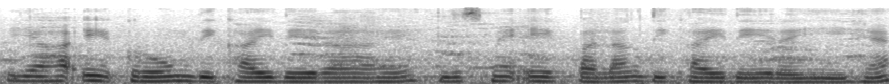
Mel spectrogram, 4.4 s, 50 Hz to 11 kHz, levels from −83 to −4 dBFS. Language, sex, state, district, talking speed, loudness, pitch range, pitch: Hindi, female, Uttar Pradesh, Hamirpur, 190 wpm, -25 LUFS, 160-185 Hz, 170 Hz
